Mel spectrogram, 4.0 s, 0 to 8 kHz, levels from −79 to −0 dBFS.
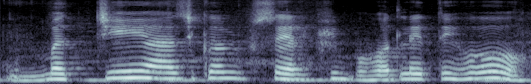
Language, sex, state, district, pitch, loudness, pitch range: Hindi, male, Bihar, Saran, 190 Hz, -17 LUFS, 170-210 Hz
